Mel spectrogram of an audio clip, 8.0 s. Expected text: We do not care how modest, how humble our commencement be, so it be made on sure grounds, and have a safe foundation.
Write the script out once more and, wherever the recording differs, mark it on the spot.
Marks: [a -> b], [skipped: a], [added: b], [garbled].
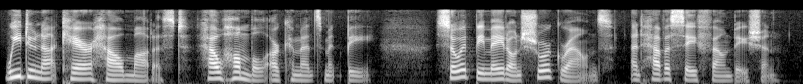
We do not care how modest, how humble our commencement be, so it be made on sure grounds, and have a safe foundation.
